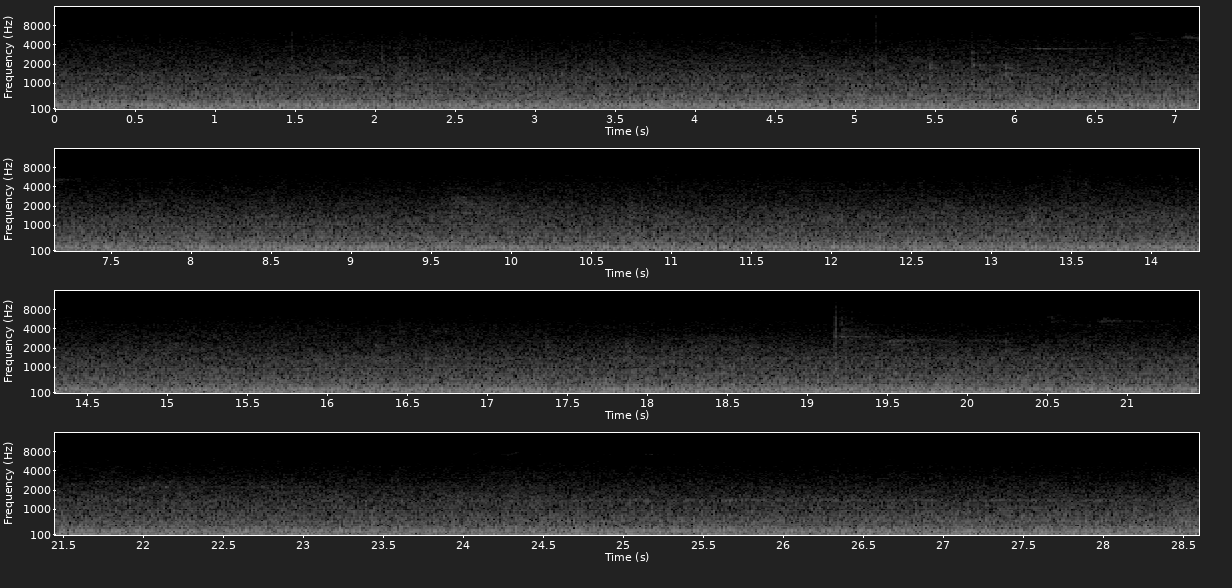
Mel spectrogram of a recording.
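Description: A ceiling fan whirs with a steady low hum.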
